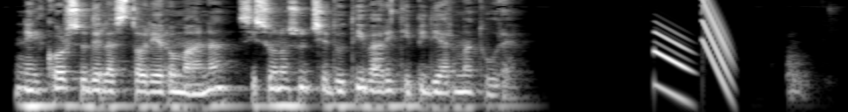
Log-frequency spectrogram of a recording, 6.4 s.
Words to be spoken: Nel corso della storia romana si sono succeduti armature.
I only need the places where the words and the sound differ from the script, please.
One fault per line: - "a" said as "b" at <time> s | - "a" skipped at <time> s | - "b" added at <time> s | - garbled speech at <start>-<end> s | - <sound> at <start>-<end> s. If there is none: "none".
- "vari tipi di" added at 2.7 s
- chirp at 4.9-5.5 s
